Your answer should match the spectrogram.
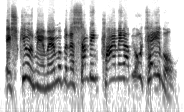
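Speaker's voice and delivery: high, quick, amazed Tigger voice; excited Tigger. A narrator's reading. Tigger tells Pooh about the mirror, high and excited. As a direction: Tigger thrilled at his own reflection.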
